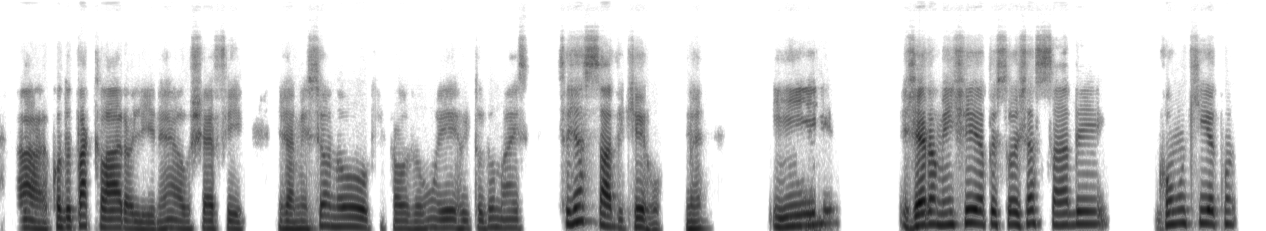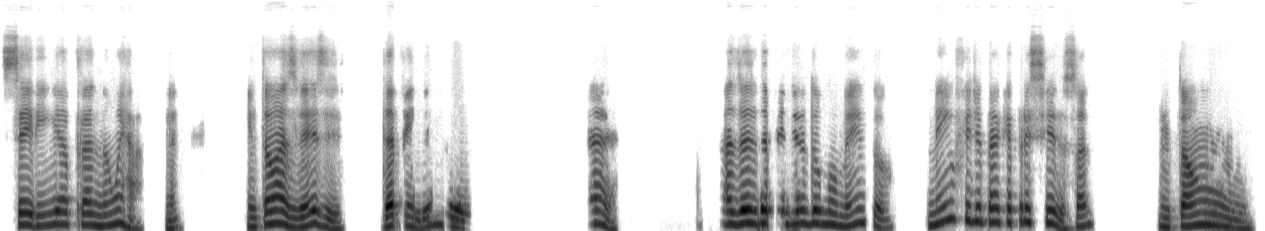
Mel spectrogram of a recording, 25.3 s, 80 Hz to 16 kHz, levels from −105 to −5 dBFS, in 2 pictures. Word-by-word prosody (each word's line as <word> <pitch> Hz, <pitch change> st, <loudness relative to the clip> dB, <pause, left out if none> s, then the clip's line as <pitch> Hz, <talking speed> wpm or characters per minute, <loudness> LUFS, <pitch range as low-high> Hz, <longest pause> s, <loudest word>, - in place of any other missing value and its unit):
Ah 125 Hz, -3 st, +1 dB
quando 145 Hz, +3 st, +2 dB
está 165 Hz, +4 st, +3 dB
claro 135 Hz, -5 st, +2 dB
ali, 110 Hz, -2 st, -2 dB
né, 125 Hz, +3 st, -3 dB
o 115 Hz, -, -2 dB
chefe, 120 Hz, -1 st, -3 dB, 0.3 s
já 120 Hz, -1 st, 0 dB
mencionou 150 Hz, +5 st, +1 dB
que -, -, -22 dB
causou 120 Hz, 0 st, -4 dB
um -, -, -6 dB
erro 130 Hz, -2 st, 0 dB
e 120 Hz, -, -11 dB
tudo 125 Hz, +3 st, -4 dB
mais, 135 Hz, -2 st, -6 dB, 0.3 s
você 195 Hz, -, -1 dB
já 225 Hz, +3 st, +5 dB
sabe 170 Hz, -, +2 dB
que 125 Hz, -, -5 dB
errou, 105 Hz, -8 st, +1 dB, 0.2 s
né. 115 Hz, 0 st, -1 dB, 0.6 s
E, 175 Hz, +7 st, 0 dB, 0.6 s
geralmente, 190 Hz, +3 st, +4 dB
a 195 Hz, -, +2 dB
pessoa 190 Hz, -1 st, +1 dB
já 200 Hz, +3 st, +1 dB
sabe, 195 Hz, +1 st, -2 dB, 0.5 s
como 195 Hz, +3 st, 0 dB
que 205 Hz, 0 st, 0 dB
acon 195 Hz, 0 st, -1 dB, 0.3 s
seria 185 Hz, +2 st, -1 dB
para 180 Hz, -2 st, -2 dB
não 170 Hz, +5 st, 0 dB
errar, 135 Hz, -, -3 dB, 0.2 s
né. 125 Hz, +1 st, -5 dB, 0.7 s
Então 155 Hz, +7 st, +2 dB
às 190 Hz, -7 st, +4 dB
vezes, 150 Hz, -5 st, +2 dB, 0.4 s
dependendo 155 Hz, -3 st, +2 dB, 1.2 s
É. 185 Hz, -, -2 dB, 1.0 s
Às 195 Hz, -1 st, +1 dB
vezes, 205 Hz, 0 st, +9 dB
dependendo 200 Hz, -1 st, +2 dB
do 205 Hz, 0 st, +3 dB
momento, 175 Hz, -4 st, -2 dB, 0.4 s
nem 200 Hz, +9 st, 0 dB
o -, -, -2 dB
feedback 230 Hz, -4 st, -1 dB
é -, -, +4 dB
preciso, 215 Hz, -, 0 dB
sabe. 155 Hz, +9 st, -3 dB, 0.7 s
Então, 155 Hz, -4 st, 0 dB
165 Hz, 130 wpm, -22 LUFS, 135-195 Hz, 1.2 s, vezes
